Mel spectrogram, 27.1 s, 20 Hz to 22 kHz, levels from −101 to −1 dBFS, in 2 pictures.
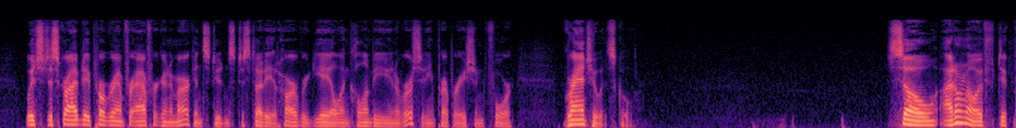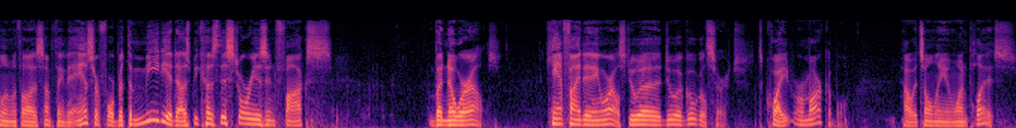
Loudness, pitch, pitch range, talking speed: -28 LUFS, 125 Hz, 105-140 Hz, 145 wpm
